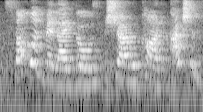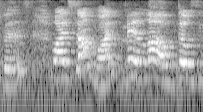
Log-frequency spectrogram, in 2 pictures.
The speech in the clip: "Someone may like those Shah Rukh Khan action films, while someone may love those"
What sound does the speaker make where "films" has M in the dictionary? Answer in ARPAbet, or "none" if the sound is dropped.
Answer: none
